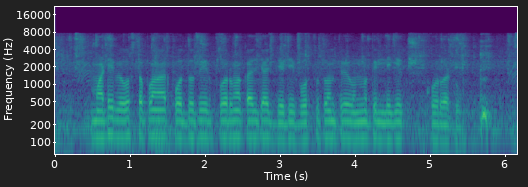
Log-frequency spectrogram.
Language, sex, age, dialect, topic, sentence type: Bengali, male, 18-24, Western, agriculture, statement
